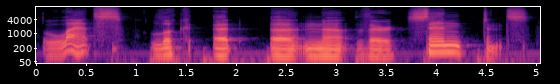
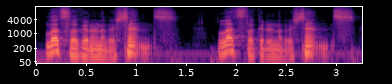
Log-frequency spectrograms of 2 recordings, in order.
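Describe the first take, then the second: First: Very slow, each syllable apart, "sentence" strongest; slow stressed breakdown. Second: Connected run, stress on "Let's" and "sentence"; flowing sentence stress. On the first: Teacher showing learners the flow of stress, slowly broken down. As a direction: spell out the beats, strong "Let's" and "sentence". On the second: Teacher showing learners the flow of stress, run together. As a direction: link "look at another" lightly into "sentence". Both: Shown as a demonstration. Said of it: "you get this sort of flow of stress".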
